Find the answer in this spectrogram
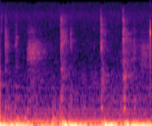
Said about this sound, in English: Oh, I forgot the one doesn't work on this keyboard. Oh, damn. I spelled this one out.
